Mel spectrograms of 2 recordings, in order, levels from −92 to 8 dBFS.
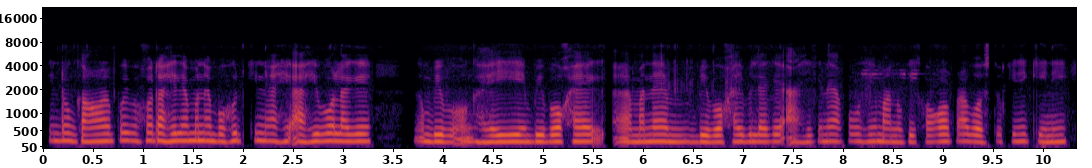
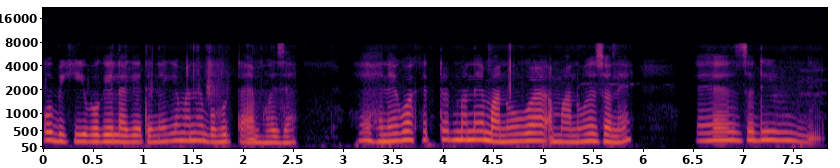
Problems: none marked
